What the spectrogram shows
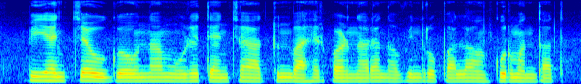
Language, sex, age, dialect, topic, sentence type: Marathi, male, 25-30, Northern Konkan, agriculture, statement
